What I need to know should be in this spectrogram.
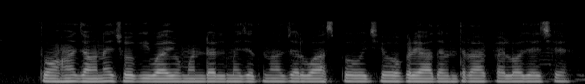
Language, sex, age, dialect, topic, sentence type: Maithili, male, 25-30, Angika, agriculture, statement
